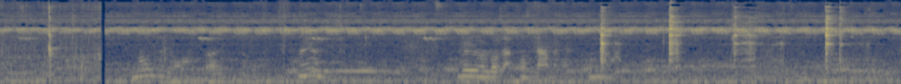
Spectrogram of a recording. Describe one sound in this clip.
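Spoons clink against bowls.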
